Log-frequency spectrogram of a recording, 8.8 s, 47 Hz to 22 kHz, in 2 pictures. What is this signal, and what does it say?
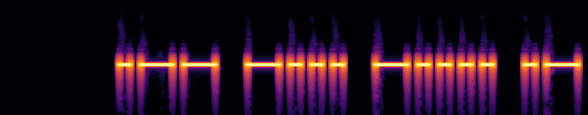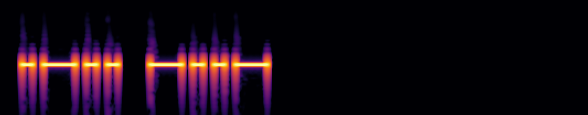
Morse code, heard as a keyed tone, about 15 wpm, 700 Hz. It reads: WB6ALX
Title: USA Call Signs - 6 Characters - Repeated 3x - 15wpm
